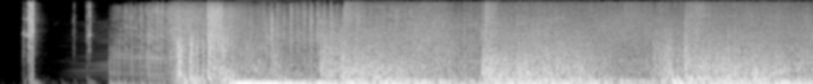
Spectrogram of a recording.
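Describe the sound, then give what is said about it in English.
Sonic detonations blast in a snowy trench. Two brief sharp pops come first, then a loud roaring boom that rumbles on and swells again twice in heavy bursts. “Three vengeful Astartes in the trench are caught in the blast and are deafened by the sonic detonations. The sound is deafening and the ringing carries on for several seconds.”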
